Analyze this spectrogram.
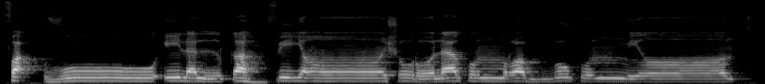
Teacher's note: जब भी अलिफ के ऊपर जज़म आ जाए तो हम अलिफ को झटके के साथ पढ़ते हैं।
